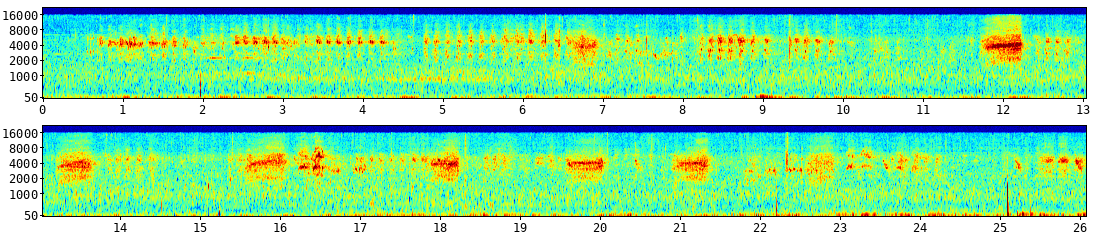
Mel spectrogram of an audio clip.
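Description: Wild birds chirping with short repeated calls, over a steady low hum that fades out about halfway through and a low rumble.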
